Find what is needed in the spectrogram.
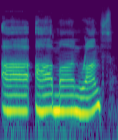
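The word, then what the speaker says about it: Amaranthe: Cyborg says it's pronounced Amonranth.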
